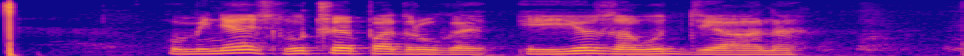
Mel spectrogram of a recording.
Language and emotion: Russian, neutral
